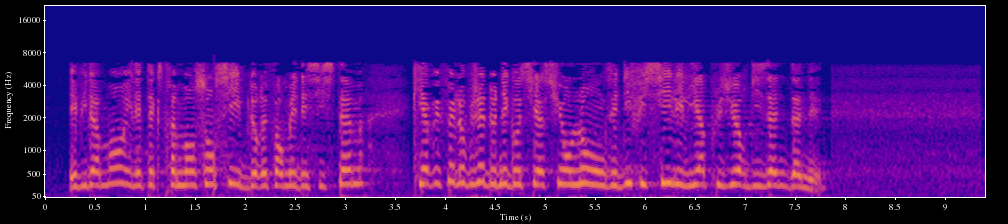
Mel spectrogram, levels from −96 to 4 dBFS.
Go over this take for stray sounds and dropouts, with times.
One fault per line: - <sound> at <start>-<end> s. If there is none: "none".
none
